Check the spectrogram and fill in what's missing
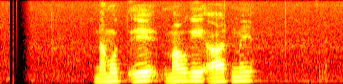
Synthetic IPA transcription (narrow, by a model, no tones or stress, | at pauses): namut̪eːmɐʋəɡeʔaːt̪məjə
